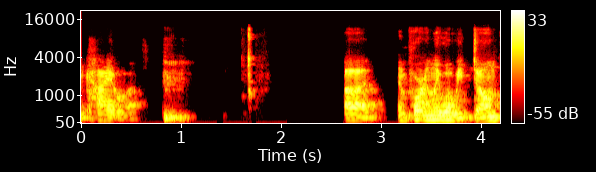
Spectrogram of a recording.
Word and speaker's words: CCIOA: me your homeowners association that is pronounced or excuse me abbreviated Kiowa ccioa um and in this presentation that is uh what we'll be referring to when we say kyowa uh importantly what we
